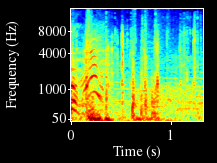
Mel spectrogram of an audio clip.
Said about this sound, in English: The horses that were about to trample you today?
